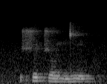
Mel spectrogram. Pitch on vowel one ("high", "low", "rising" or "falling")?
high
